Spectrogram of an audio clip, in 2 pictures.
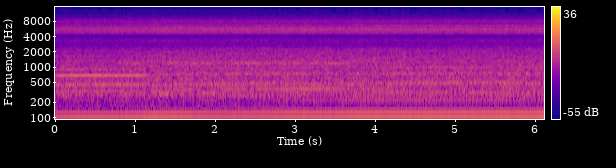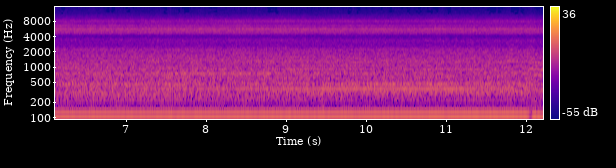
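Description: Boatyard travel lift's engine and hydraulics running with a steady, loud hum, dropping off at the very end.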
